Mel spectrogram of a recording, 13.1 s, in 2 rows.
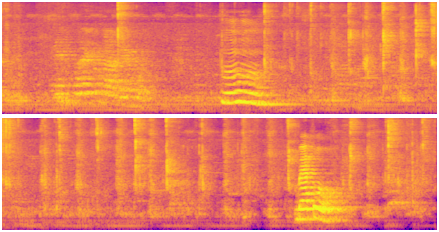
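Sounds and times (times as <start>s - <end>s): person crunching cucumber: 4.0s - 11.0s, 11.6s - 13.0s.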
